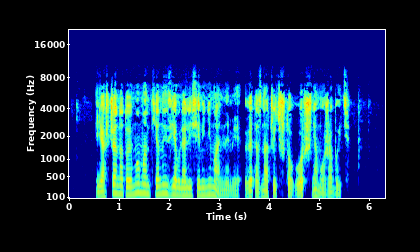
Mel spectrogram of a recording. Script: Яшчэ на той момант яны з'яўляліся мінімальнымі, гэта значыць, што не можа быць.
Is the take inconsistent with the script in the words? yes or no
yes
